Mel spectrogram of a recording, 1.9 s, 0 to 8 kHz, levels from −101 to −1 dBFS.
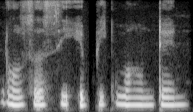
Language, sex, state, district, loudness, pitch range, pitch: English, female, Arunachal Pradesh, Longding, -18 LUFS, 200-215 Hz, 205 Hz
